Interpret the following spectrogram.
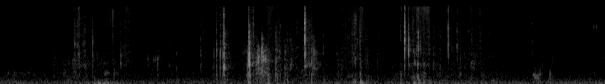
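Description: A paperback picture book being handled, its pages rustling and crinkling, with a scattering of short sharp clicks and taps, busiest between about one and four and a half seconds in.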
